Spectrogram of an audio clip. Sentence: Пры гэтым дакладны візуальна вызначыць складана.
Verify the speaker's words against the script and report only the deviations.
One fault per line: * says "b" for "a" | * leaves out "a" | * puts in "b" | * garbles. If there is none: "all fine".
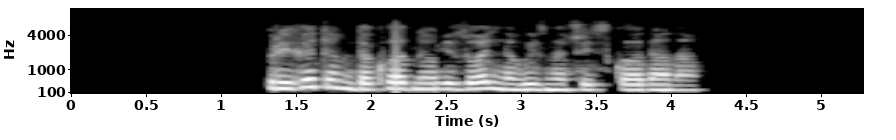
all fine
